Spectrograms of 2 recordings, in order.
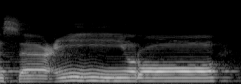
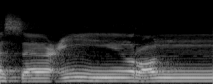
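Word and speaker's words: سَعِيرًا: Wa aghlalan wa sa'ira, jangan dibaca wa sa'iron, tidak boleh.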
